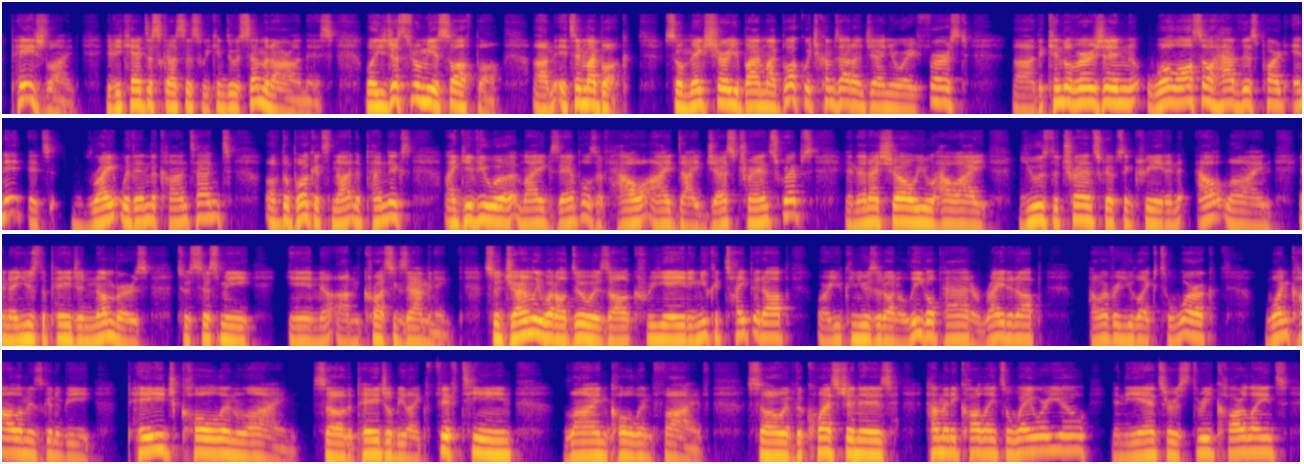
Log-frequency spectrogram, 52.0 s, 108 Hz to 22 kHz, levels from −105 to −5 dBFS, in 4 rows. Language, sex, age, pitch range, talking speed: English, male, 30-49, 140-170 Hz, 195 wpm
